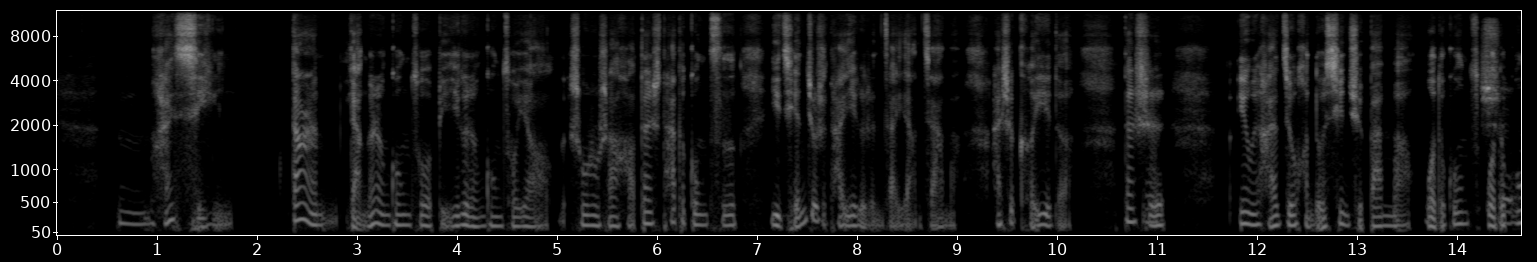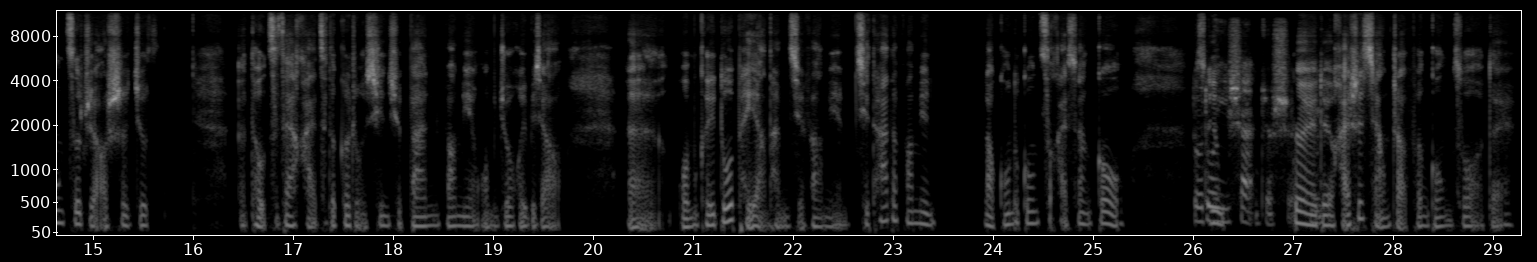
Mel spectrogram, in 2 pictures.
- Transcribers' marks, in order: tapping
- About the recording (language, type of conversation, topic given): Chinese, advice, 我怎么才能减少焦虑和精神疲劳？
